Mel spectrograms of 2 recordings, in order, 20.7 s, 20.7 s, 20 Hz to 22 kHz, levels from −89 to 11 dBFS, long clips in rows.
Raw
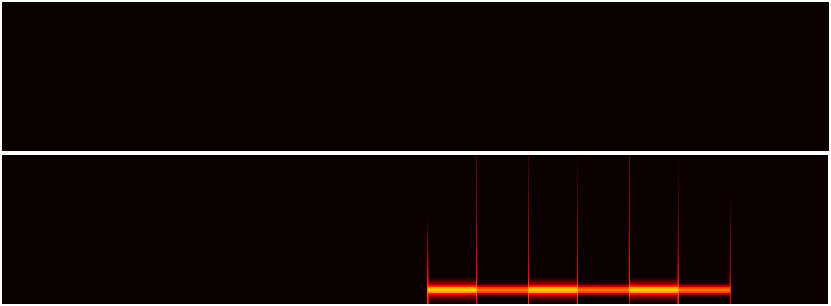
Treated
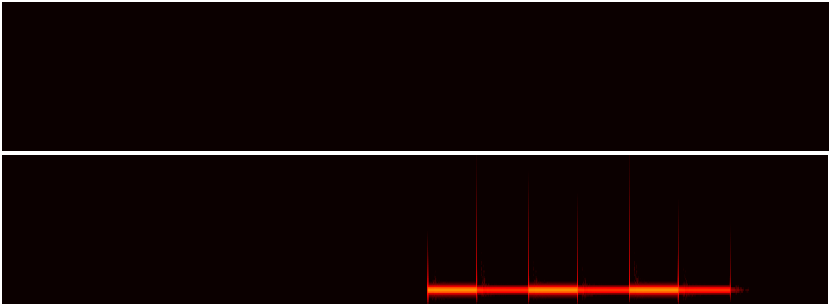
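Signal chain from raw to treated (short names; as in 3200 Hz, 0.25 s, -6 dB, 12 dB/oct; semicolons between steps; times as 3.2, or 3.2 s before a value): HPF 280 Hz 12 dB/oct; on a send: reverb RT60 0.50 s, pre-delay 58 ms, DRR 19.5 dB; on the sum: gain -9 dB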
